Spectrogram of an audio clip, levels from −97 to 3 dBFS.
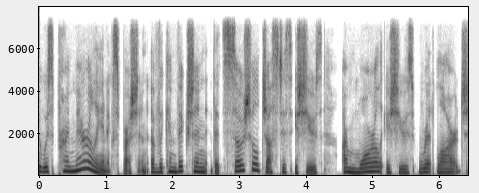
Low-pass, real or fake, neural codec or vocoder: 7.2 kHz; fake; codec, 16 kHz, 4.8 kbps, FACodec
